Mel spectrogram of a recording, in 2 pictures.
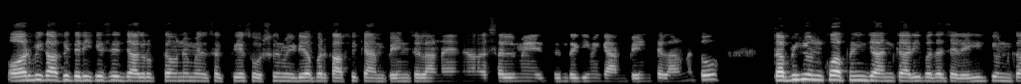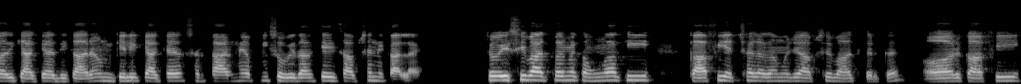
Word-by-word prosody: और 190 +2 +7
भी 215 +1 +2
काफ़ी 200 -1 +5
तरीके 190 0 +3
से 190 +2 +2
जागरूकता 170 0 +1
उन्हें 175 0 -5
मिल 165 -1 -4
सकती 165 0 -3
है, 165 - +1
सोशल 165 +2 -4
मीडिया 165 0 +1
पर 165 0 -1
काफ़ी 155 +2 0
कैंपेन 150 -1 -2
चलाना 150 -1 -1
है 150 - -4
या 150 0 -12
असल 160 +1 -2
में 160 0 -3
ज़िंदगी 155 +1 -5
में 160 - -10
कैंपेन 145 0 -3
चलाना 150 0 -3
है। - - -26
तो 220 +2 +4 0.6
तभी 205 +4 +7
उनको 215 -1 +4
अपनी 200 -1 +5
जानकारी 170 -2 +2
पता 165 0 +2
चलेगी 155 0 -1
की 165 +3 -3
उनका 165 -1 -1
क्या-क्या 145 0 0
अधिकार 145 -1 -1
है, 160 - -4
उनके 165 -1 -2
लिए 165 0 0
क्या-क्या 160 +2 0
सरकार 150 -2 -2
ने 175 - -3
अपनी 175 +2 -7
सुविधा 160 -2 +1
के 160 +3 -2
हिसाब 160 -3 -2
से 185 - -4
निकाला 170 -2 -1
है, - - -7 0.7
तो 195 0 +5
इसी 200 +2 +5
बात 195 -1 +5
पर 195 0 +3
मैं 195 - -1
कहूँगा 180 +1 -1
कि 195 -1 -1 0.4
काफ़ी 155 +4 +3
अच्छा 180 +1 -2
लगा 165 -2 -1
मुझे 165 0 -5
आपसे 160 +4 -8
बात 145 -2 -5
कर 140 - -6
कर - - -5 0.4
और 150 +2 +2
काफ़ी 155 +3 -1
165 Hz, 195 wpm, -23 LUFS, 155-180 Hz, 0.7 s, और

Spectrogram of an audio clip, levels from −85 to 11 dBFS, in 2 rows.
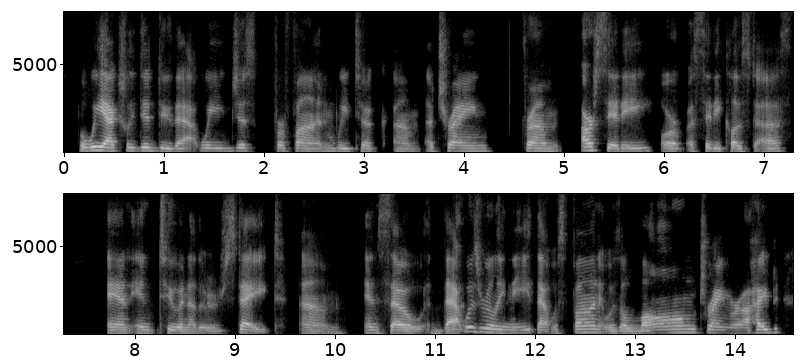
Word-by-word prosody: but - - +1
we 205 +2 +8
actually 180 0 +6
did 185 0 +1
do 155 -3 -1
that, 150 +2 -1
we 160 -1 -4
just 165 +1 -5 0.2
for 165 -1 -3
fun, 155 -1 -2
we 155 -1 -3
took, 150 0 -5 0.2
um, 150 -1 -6
a 155 - -6
train 155 0 -1 0.3
from 155 -2 +1 0.2
our 195 +1 +7
city, 160 -3 0
or 150 -2 0
a - - -6
city 165 -4 -2
close 150 -1 -2
to 155 - -4
us, 155 +1 -4 0.5
and 160 -2 +2
into 165 -1 -2
another 155 -1 -3
state, 145 - 0
um, 75 +1 -4 0.2
and 165 -2 -3
so 155 +1 +3
that 150 -2 +4
was 250 -2 +1
really 195 -5 +1
neat, 165 +2 -5
that 165 - +2
was 145 -4 -9
fun, 190 +4 +1
it - - -7
was 150 0 -4
a - - +4
long 175 +7 +1
train 175 -3 0
ride, 175 +5 +1
160 Hz, 180 wpm, -25 LUFS, 155-175 Hz, 0.5 s, we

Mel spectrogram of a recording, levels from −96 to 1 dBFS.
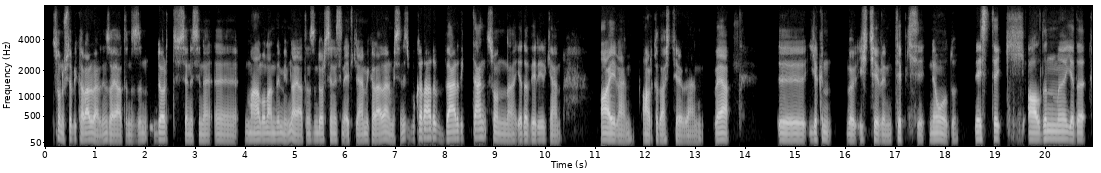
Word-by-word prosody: sonuçta - - -2
bir - - -7
karar 95 +1 +4
verdiniz, 85 +5 -1
hayatınızın 85 +2 -2 0.2
4 100 0 +3
senesine, 85 0 -2
eee, 85 -3 -4 0.2
mal 95 0 +2
olan 95 0 0
demeyeyim 95 -3 -5
de - - +2
hayatınızın 90 +3 -1
4 95 0 +1
senesini 95 -4 -2
etkileyen 90 +2 -2
bir 90 - -6
karar 90 +2 +2
vermişsiniz. 105 +4 -1
Bu 105 - -15
kararı 125 +1 +4 0.2
verdikten 110 +2 +3
sonra 90 -3 -2
ya 95 - -1
da 95 -2 0
verirken 90 -3 -3 0.8
ailen, 90 -5 +4 0.2
arkadaş - - 0
çevren 75 -1 -4 0.3
veya, 95 0 +6 1.0
ııı, 95 -1 +2
yakın, - - -3 0.3
böyle, - - -1
iş - - 0
çevrenin 85 -1 0
tepkisi - - -3
ne 95 +1 0
oldu? 95 -2 -1 0.4
Destek 105 +2 +2 0.5
aldın 100 +2 +5
mı 110 -1 0
ya 100 -2 0
da 100 -1 +2
95 Hz, 125 wpm, -25 LUFS, 85-100 Hz, 1.0 s, veya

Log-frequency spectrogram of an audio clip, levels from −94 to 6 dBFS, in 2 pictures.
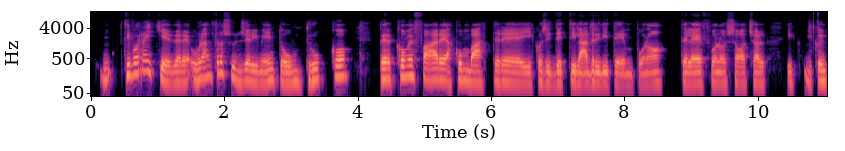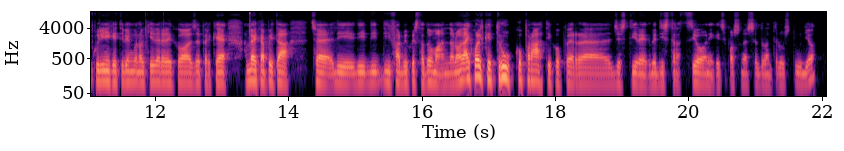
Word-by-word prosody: mhmm, 130 -3 -6 0.2
ti 175 - +3
vorrei 200 +3 +1
chiedere 110 - +2
un 130 +1 0
altro 160 +7 0
suggerimento, 120 - -1
un 105 0 -5
trucco, 130 +8 0 0.4
per 130 0 +5
come 155 +3 +3
fare 130 -4 +4
a - - 0
combattere 110 -2 +1
i 100 0 -2
cosiddetti 105 0 -2
ladri 105 0 +2
di 105 0 -2
tempo, 95 -1 -3
no, 105 +2 -3 0.2
telefono, 105 0 +1
social, 100 0 -1 0.3
i - - -7
c - - -42
i - - -9
coinquilini 115 -1 +1
che 110 0 0
ti 110 - -8
vengono 110 -1 -1
a - - 0
chiedere 110 +1 -2
le 105 0 -1
cose, 105 0 0
perché 100 +2 +1
a - - -15
me 120 0 +7
capita - - +3 0.3
cioè 95 -4 +1
di 100 -1 -2
di 105 0 -3
di 105 0 -5
di 110 -1 -5
farvi 100 -1 -1
questa 100 - -4
domanda 100 -3 -1
no, 105 +2 +2
hai 130 +2 +6
qualche 150 -5 +6
trucco 145 -4 +4
pratico 110 -4 -1
per 95 -2 -3
gestire 95 -1 -5
le 95 - -4
distrazioni 95 0 -5
che 95 - -9
ci - - -16
possono 95 - -9
essere 95 0 -8
durante 90 -2 -10
lo 95 - -7
studio? 95 0 -7
105 Hz, 165 wpm, -23 LUFS, 100-120 Hz, 0.4 s, me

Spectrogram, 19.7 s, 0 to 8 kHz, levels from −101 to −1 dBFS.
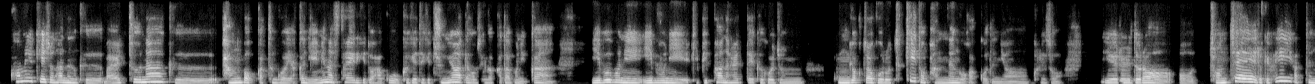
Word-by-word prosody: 커뮤니케이션하는 230 - +2
그 140 -2 -5
말투나 230 - +3
그 135 -3 -5 0.2
방법 190 +2 +4
같은 160 +1 -5
거에 150 -2 -3
약간 175 +3 -3
예민한 195 +10 +2
스타일이기도 200 -6 -3
하고 150 +3 -5
그게 165 0 -2
되게 150 -2 -7
중요하다고 190 -2 +1
생각하다 155 0 -6
보니까 145 +2 -4 0.6
이 185 +1 +3
부분이 195 -4 +3
이 185 +1 +2
분이 185 -1 +2
이렇게 165 - -7
비판을 180 +2 -1
할 180 0 -3
때 170 - -3
그걸 150 -1 -3
좀 140 -1 -8 0.5
공격적으로 175 -3 +1
특히 325 -4 0
더 200 -3 -2
받는 155 +4 -1
것 155 -4 -4
같거든요. 125 0 -10
그래서 135 -2 -13 0.6
예를 165 -1 +1
들어 160 -5 +3
어 130 -1 -7 0.2
전체 260 - +5
이렇게 170 -1 -3
회의 325 - +2
같은 200 -5 -2
175 Hz, 300 characters per minute, -23 LUFS, 150-200 Hz, 0.6 s, 전체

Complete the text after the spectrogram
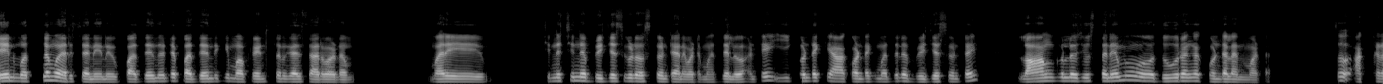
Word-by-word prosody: నేను 160 +1 +7
మొత్తం 190 +5 0
అరిచా 135 -1 0
నేను 120 0 -1 0.2
18 140 +4 +1
ఉంటే 165 +2 +1
18కి 140 +3 +1
మా 130 - +6
ఫ్రెండ్స్‌తోని 130 +1 -3
కలిసి 125 0 +1
అరవడం. 115 -2 +1 0.9
మరి 130 +1 +6 0.9
చిన్న 155 +1 -2
చిన్న 175 -1 +3
బ్రిడ్జెస్ 150 +1 +1
కూడా 145 -1 +4
వస్తుంటాయన్నమాట 125 -4 -1
మధ్యలో. 120 0 -1
అంటే 125 +8 -5 0.2
ఈ - - -7
కొండకి 155 +1 -1 0.2
కొండకి 135 0 -2
మధ్యలో 145 +4 -2
బ్రిడ్జెసుంటాయి. 130 - -2 0.5
లాంగ్‌లో 160 +3 +5
చూస్తేనేమో, 160 +5 0 0.3
దూరంగా 160 +2 +1
కొండలన్నమాట. 120 -5 -2 0.7
సో - - -2 0.2
అక్కడ - - -6
140 Hz, 130 wpm, -26 LUFS, 125-155 Hz, 0.9 s, నేను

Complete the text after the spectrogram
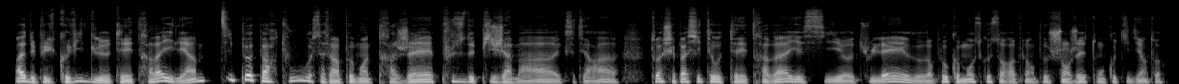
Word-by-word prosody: Ah 140 +1 +8
depuis 105 -2 +1
le - - -9
Covid, 135 +6 0
le 100 -4 +3
télétravail 105 - +2
il 95 - 0
est 95 - +2
un 125 +10 +3 0.2
petit 205 - -1
peu 215 +2 +8
partout, 155 - +1
ça 110 - -3
fait 95 - -1
un 90 - +3
peu 95 - +1
moins 90 -3 0
de - - -14
trajets, 100 +4 +1
plus 125 +1 -6
de 110 - +3
pyjama 100 -2 -1
et 90 - -5
cetera. 95 +4 -5 0.3
Toi 135 - +2
je 125 - -1
sais - - -1
pas 125 0 +2
si 135 - 0
tu 115 - 0
es - - +5
au 100 - +2
télétravail 100 +4 0
et 100 - +1
si, 100 +1 -3
heu, 90 -1 -1
tu 95 - -7
l'es, 115 +7 +2
heu, 95 -3 -2
un 85 - -5
peu 120 - 0
comment 105 -1 0
est-ce 115 - -5
que - - -3
ça 110 -4 -3
aura 85 -1 -4
pu - - -6
un 95 - -4
peu 100 +4 -5
changer 105 +1 0
ton 95 -3 -7
quotidien, 95 0 -5
toi? 100 -1 -9
105 Hz, 270 wpm, -23 LUFS, 95-115 Hz, 0.3 s, Ah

